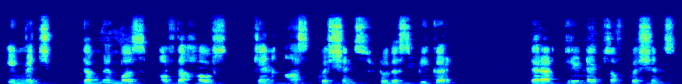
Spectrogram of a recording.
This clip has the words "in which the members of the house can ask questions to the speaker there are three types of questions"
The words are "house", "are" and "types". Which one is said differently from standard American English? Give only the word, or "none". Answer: none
